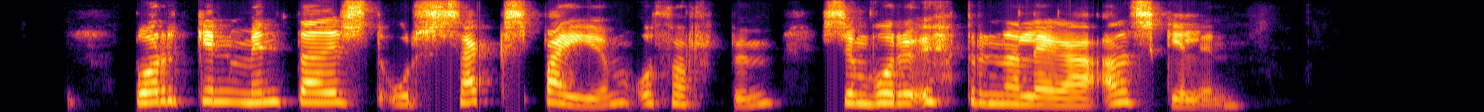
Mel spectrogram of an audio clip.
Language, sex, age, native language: Icelandic, female, 20-29, Icelandic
